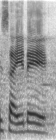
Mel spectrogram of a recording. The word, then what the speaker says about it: Xayree: que contentar a todo el mundo, y a Shaire, siempre dudo de cómo pronunciarlo, Shaire. Sí, Shaire.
